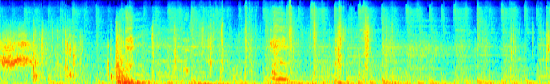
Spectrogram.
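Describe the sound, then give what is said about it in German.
Car tires squeal as a vehicle turns sharply into a parking lot entrance and brakes hard, loud, mixed with engine noise and a few sharp knocks and thumps over a busy, dense background. “lenkte so scharf, dass die Reifen quietschten. Dann stieg er voll auf die Bremsen.”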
